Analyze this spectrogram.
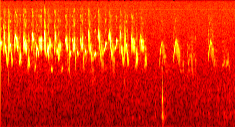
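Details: A wild-caught adult skylark sings, its song used to train young skylarks. It pours out a fast, high, twittering stream of varied chirps for three seconds, then gives a few spaced, slurred notes and a single click.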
